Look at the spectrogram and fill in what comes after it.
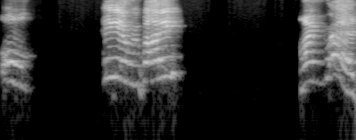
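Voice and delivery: shrill, very high, loud voice. Getting into a character's voice after saying you must find it: Red's voice. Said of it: "you've got to sort of get your voice".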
